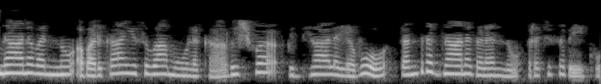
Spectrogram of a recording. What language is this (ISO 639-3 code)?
kan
